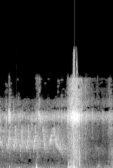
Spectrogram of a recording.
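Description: Footsteps crunching through dry leaf litter, with the loudest step about one and a half seconds in. A steady high-pitched chirring sound carries on behind them.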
